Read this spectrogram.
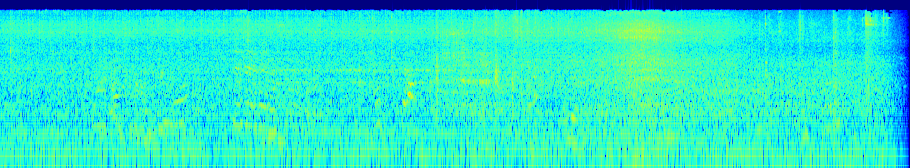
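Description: A car engine hums as the car pulls away.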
